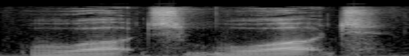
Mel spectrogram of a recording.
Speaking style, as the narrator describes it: repeated one of the buccaneers in a deep growl

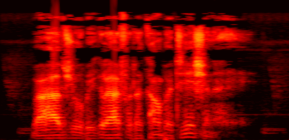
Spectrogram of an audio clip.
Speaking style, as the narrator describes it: he said with a brief chuckle

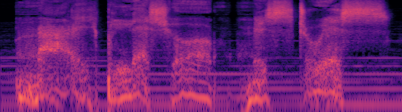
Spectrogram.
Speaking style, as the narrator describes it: And gently, Slubnik just wheezes

